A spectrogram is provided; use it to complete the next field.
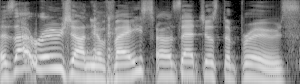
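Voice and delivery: put-on elderly English woman's voice. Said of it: "do like old English lady voice".

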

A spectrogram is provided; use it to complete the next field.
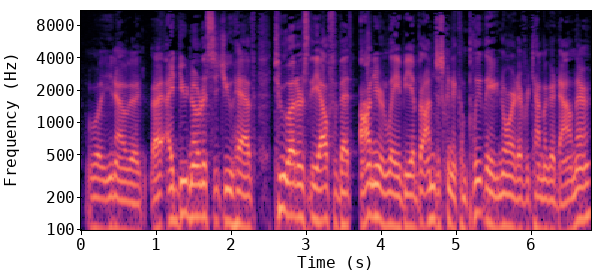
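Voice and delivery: ordinary talk

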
